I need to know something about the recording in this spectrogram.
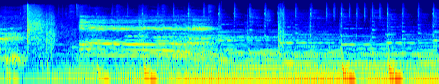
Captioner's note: groans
